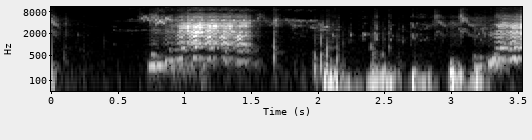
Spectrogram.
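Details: Indian peafowl fighting: one gives a loud, harsh, nasal wail about a second long, followed by low thuds and scuffling, then the start of another call.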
